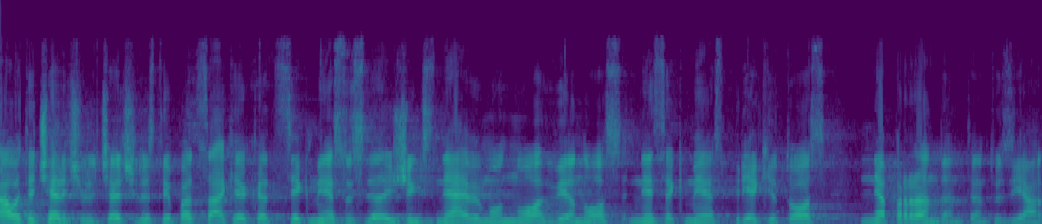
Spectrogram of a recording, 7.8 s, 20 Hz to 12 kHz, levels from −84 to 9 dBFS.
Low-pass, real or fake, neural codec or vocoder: 9.9 kHz; real; none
